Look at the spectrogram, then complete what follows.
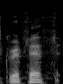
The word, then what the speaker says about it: Griffith: Griffith I notice how I have to over pronounce Griffith because it drives you insane when I don't get it right that they um that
